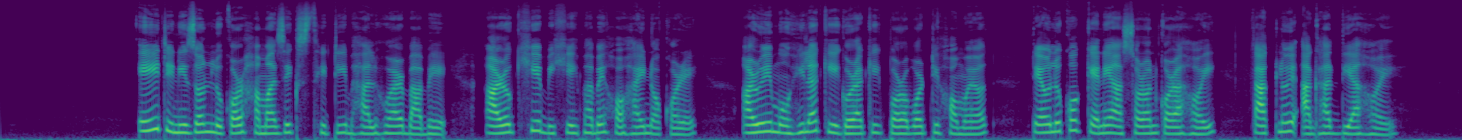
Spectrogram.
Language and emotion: Assamese, neutral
